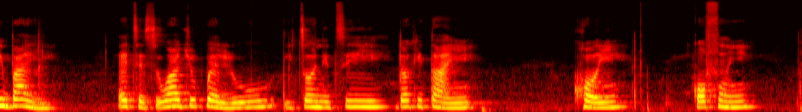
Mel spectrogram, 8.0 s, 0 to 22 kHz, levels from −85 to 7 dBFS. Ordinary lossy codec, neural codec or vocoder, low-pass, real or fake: none; autoencoder, 48 kHz, 128 numbers a frame, DAC-VAE, trained on Japanese speech; 19.8 kHz; fake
